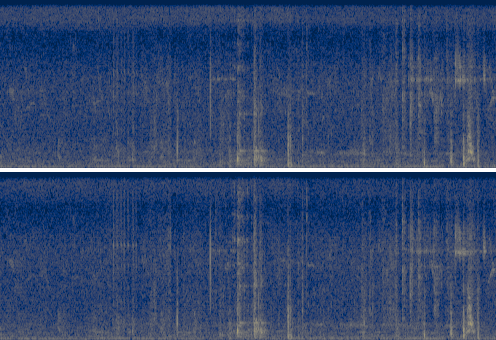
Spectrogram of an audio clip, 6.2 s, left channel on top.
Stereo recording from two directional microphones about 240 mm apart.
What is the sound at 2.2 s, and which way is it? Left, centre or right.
Clip-clop, right.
